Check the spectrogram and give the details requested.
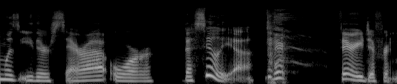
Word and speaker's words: Basilia: She's like, it's Basilia. What's her name again? Say it for real. Basilia? Basilia. Basilia. It's literally spelled like basil, like yeah, basil.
